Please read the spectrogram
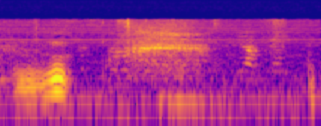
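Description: A short voiced syllable from a man in the first half-second, then a pause with only faint room tone.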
